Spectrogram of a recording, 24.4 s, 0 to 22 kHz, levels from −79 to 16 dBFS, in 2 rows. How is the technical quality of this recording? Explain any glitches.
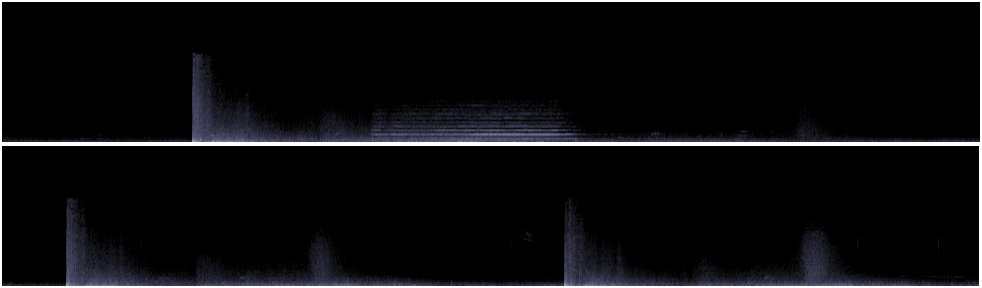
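Four short skips from overlap between stream segments, at 2.74, 6.72, 10.71 and 22.70 s, spaced in multiples of a roughly 4 s segment. Overlapping timestamps trim real sound, so the waveform jumps abruptly, showing a thin vertical spectrogram line, heard as a tiny skip.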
